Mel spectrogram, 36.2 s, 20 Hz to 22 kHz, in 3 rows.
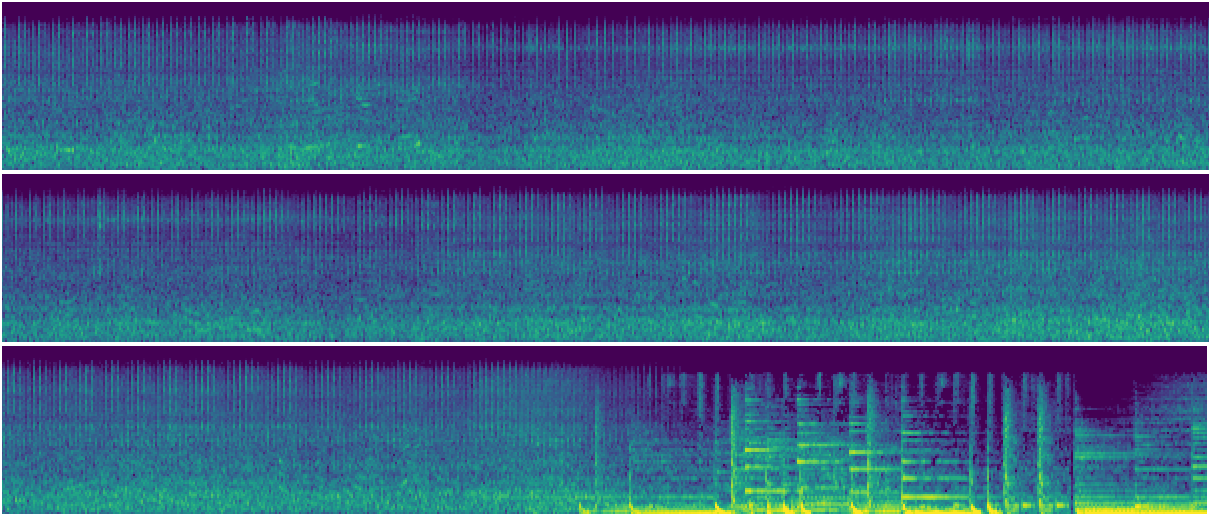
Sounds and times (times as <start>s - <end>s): Speech: 0.0s - 30.1s
Sewing machine: 0.0s - 30.9s
Music: 29.9s - 36.1s.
